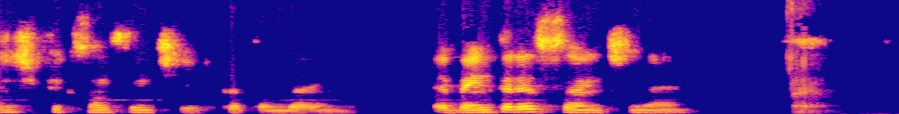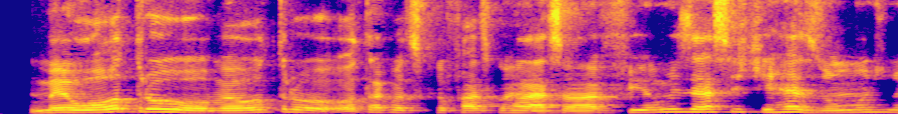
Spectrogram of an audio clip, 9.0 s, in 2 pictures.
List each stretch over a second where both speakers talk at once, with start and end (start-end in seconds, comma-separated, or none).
none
